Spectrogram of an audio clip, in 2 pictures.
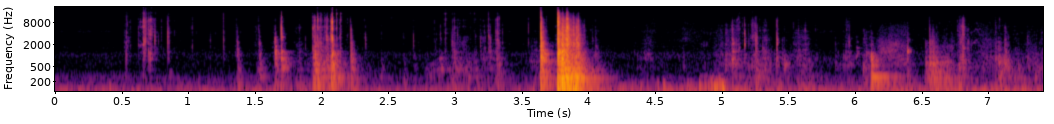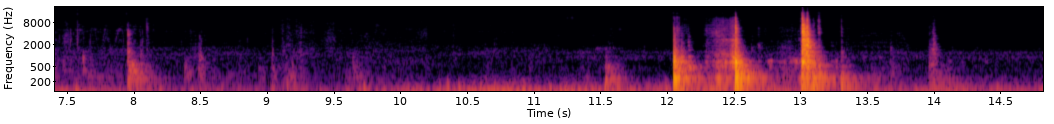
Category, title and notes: Sound effects > Vehicles
Ford 115 T350 - Hood opening (and stucked open)
115, 2003, 2025, A2WS, August, Ford, Ford-Transit, FR-AV2, Mono, Old, Single-mic-mono, T350, Tascam, Van, Vehicle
